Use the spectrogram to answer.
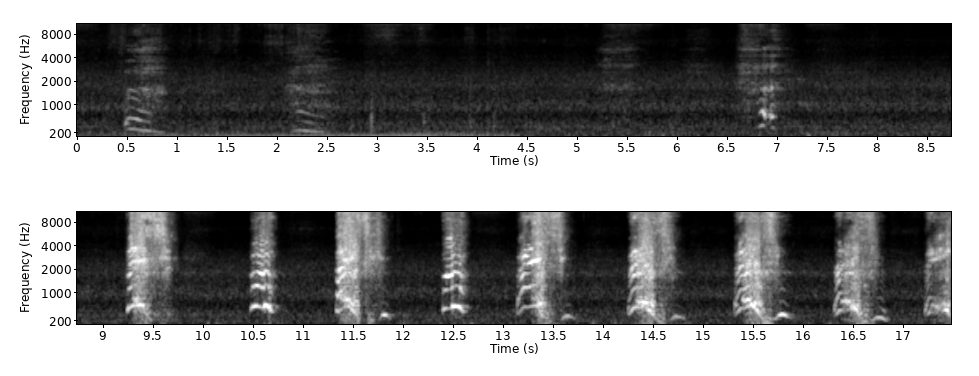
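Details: A girl's quick run of about nine sharp sneezes, roughly one per second, after a few quieter sounds: rapid repeated sneezing.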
